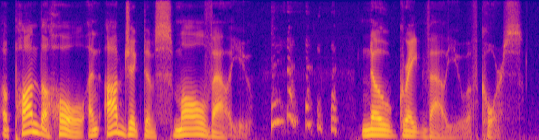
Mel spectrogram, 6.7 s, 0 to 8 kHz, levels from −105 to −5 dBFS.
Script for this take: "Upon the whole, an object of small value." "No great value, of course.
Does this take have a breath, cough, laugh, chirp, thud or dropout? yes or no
yes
